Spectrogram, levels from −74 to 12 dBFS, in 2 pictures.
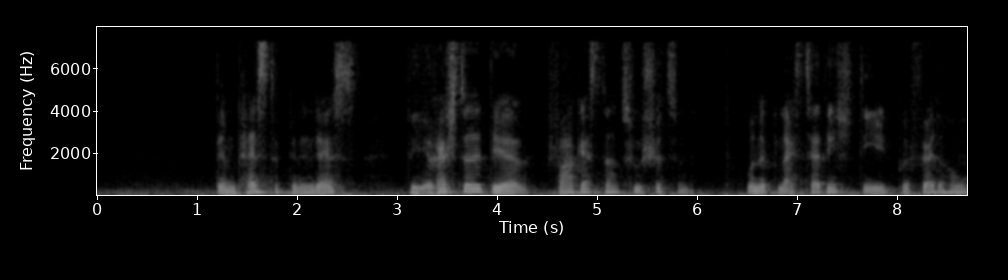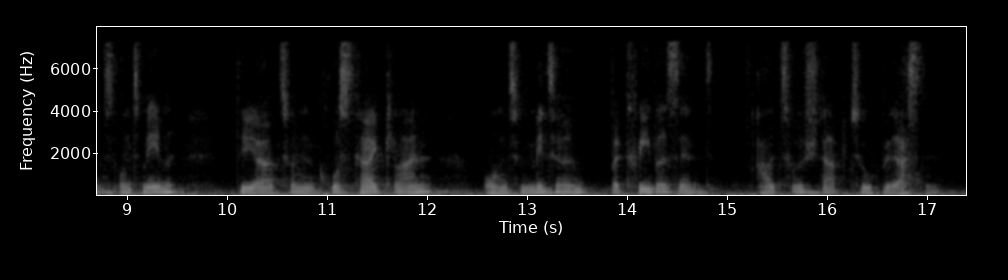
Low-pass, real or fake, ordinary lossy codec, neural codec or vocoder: none; fake; none; codec, 16 kHz, 1.1 kbps, Voila-Tokenizer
